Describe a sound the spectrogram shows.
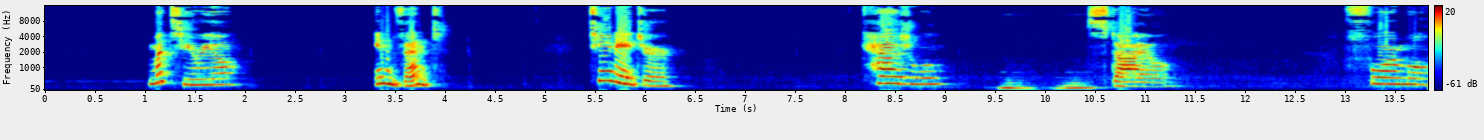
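A young woman speaks words slowly and clearly into a close microphone, pausing between each.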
